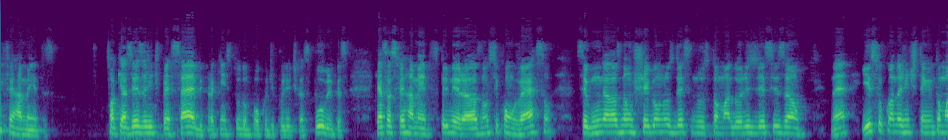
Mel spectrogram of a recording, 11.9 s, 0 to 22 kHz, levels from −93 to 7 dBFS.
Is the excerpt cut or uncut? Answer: uncut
